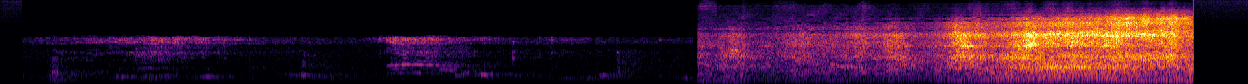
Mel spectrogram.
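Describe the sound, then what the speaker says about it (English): A Soviet biplane's propeller engine drones at an air show in Russia, faint at first and then swelling into a loud, broad roar as the aircraft dives toward the ground at full speed. "The rugged Soviet biplane nosedives straight into the ground at full speed during an air show in Russia."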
